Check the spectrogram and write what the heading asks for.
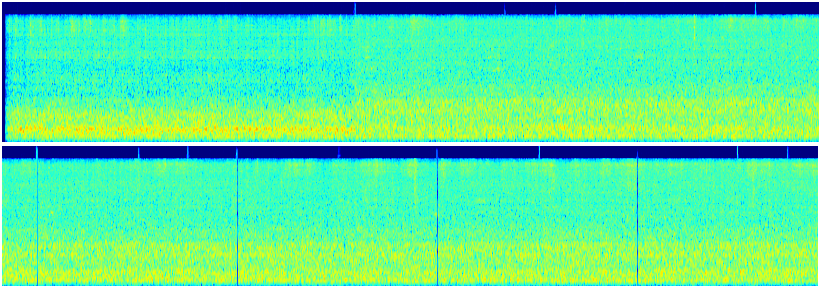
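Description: Airliner cabin noise in flight: a loud, steady drone of jet engines and rushing air, with a low hum beneath. The hiss brightens slightly about seven seconds in.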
